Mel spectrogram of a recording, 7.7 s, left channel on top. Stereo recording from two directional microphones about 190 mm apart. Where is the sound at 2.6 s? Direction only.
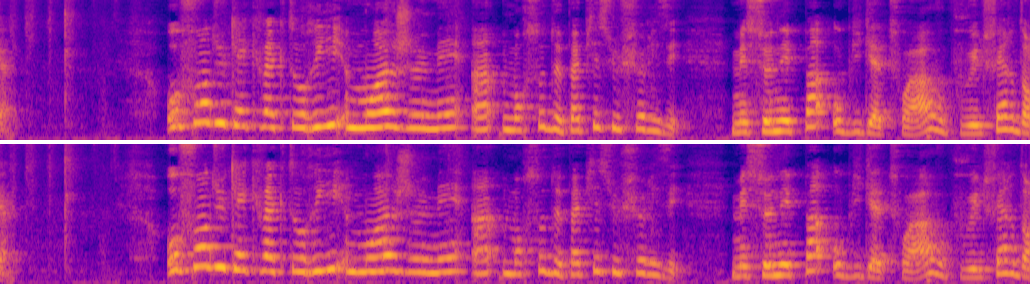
60° left (ahead or behind).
